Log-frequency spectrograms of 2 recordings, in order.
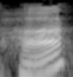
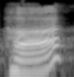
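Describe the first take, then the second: First: He starting low and rising. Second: Rising tone on He repeated. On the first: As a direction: lift He upward like a question. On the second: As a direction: slide He up. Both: Shown as a demonstration. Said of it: "You start at thirty and you go up to seventy".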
